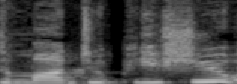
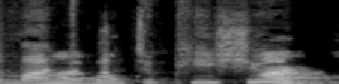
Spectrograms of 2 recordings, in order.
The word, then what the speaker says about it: Machu Picchu: You're going to Machu Picchu. I'm not saying it right. Am I saying it correctly? Is it Machu Picchu? – Machu Picchu.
